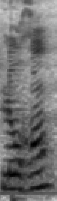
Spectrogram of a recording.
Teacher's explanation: Voyelle nasale en. On ne prononce pas le T, Yves Saint-Laurent.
